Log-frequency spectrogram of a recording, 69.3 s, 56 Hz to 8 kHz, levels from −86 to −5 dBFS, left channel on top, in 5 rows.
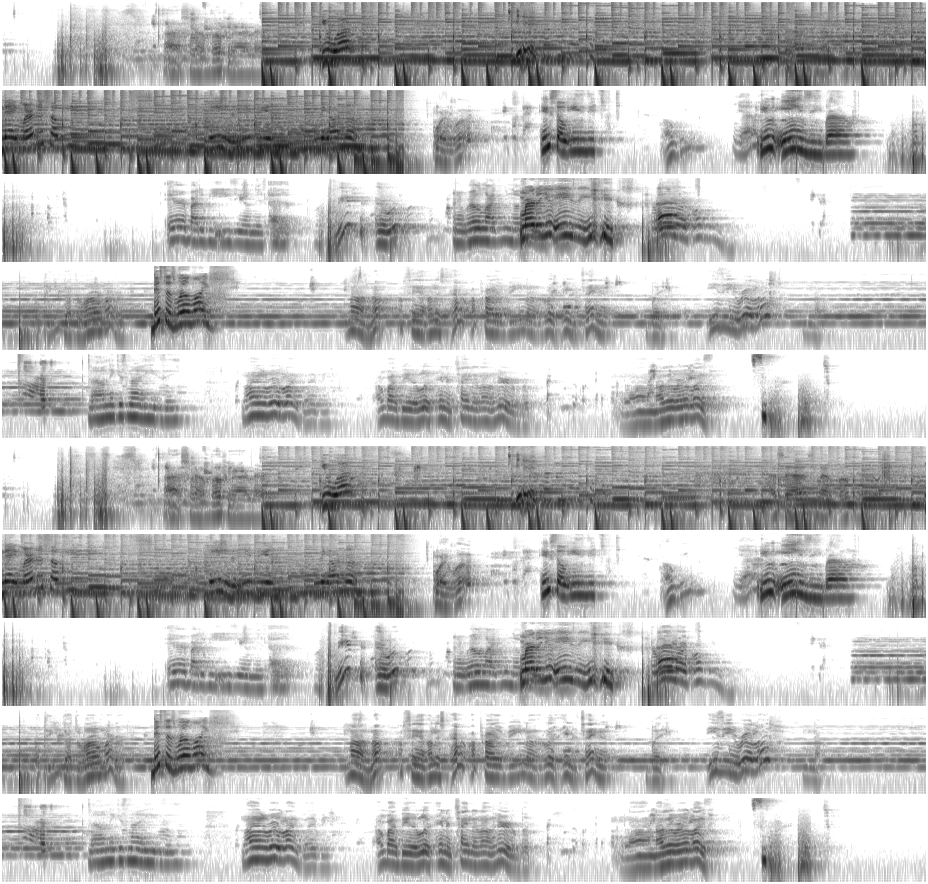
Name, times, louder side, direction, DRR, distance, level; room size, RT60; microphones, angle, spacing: voice 1, 0.8-4.3 5.0-5.4 5.8-6.3 6.7-7.1 8.3-8.4 10.4-13.8 20.3-20.9 21.2-21.3 23.7-24.4 25.1-25.3 25.5-25.6 26.4-26.7 27.1-28.0 32.4-34.4 37.5-38.6 41.5-41.8 42.1-43.4 46.7-50.7 51.2-51.6 52.2-53.3 53.6-53.9 59.0-60.4 61.0-63.4 63.8-63.9 64.6-66.1 66.9-67.6, right 3 dB, 55° right, 11 dB, 0.7 m, -35 dB
sound 1, 3.9-19.9, left 5 dB, 90° left, 0.4 m, -24 dB
voice 2, 4.4-5.3 7.1-7.3 7.7-8.0 11.4-11.6 13.8-15.4 15.8-16.1 16.9-18.1 18.5-19.3 21.7-22.8 25.2-26.7 35.5-37.1 37.5-37.9 43.8-45.0 50.0-50.1 55.7-56.1 64.8-64.9 66.7-66.9, left 2 dB, 15° left, 15 dB, 0.3 m, -23 dB
voice 3, 7.8-9.1 9.8-10.6 13.0-13.1 16.0-16.8 17.2-17.4 21.5-21.6 24.8-25.3 30.2-32.0 34.5-36.2 55.7-55.8 56.7-58.1, left 2 dB, 40° left, 8 dB, 0.8 m, -36 dB
sound 2, 40.5-56.5, equal, 75° left, 3.8 m, -40 dB
11.5 x 11.0 x 4.4 m, 0.96 s
head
